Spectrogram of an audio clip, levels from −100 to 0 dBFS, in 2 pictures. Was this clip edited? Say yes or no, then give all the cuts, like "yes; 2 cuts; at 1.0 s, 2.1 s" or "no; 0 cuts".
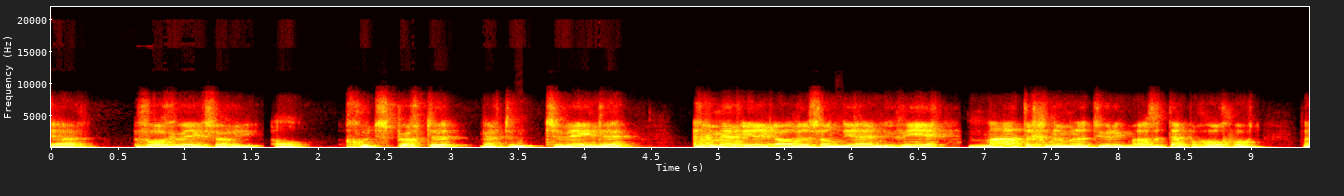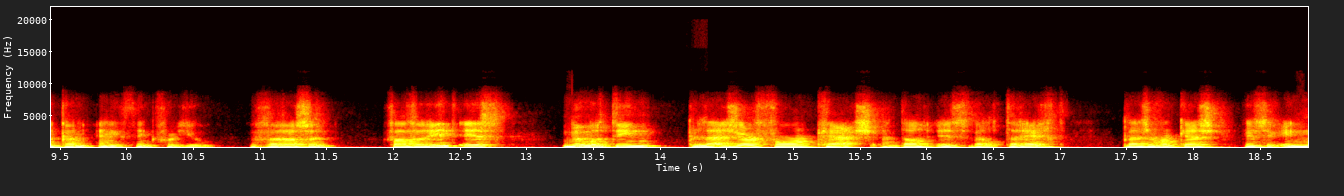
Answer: yes; 2 cuts; at 1.6 s, 6.8 s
